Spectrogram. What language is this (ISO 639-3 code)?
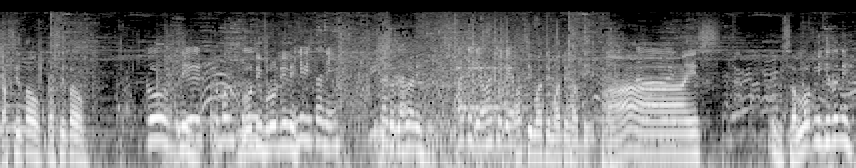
ind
